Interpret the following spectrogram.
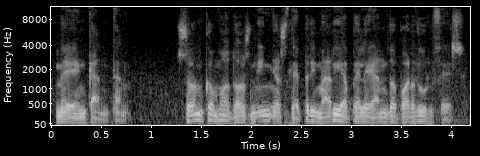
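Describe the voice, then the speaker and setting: Giddy teenage girl villain, excited and gushing; a man reads her in a low voice. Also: a little slow, slight background noise.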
